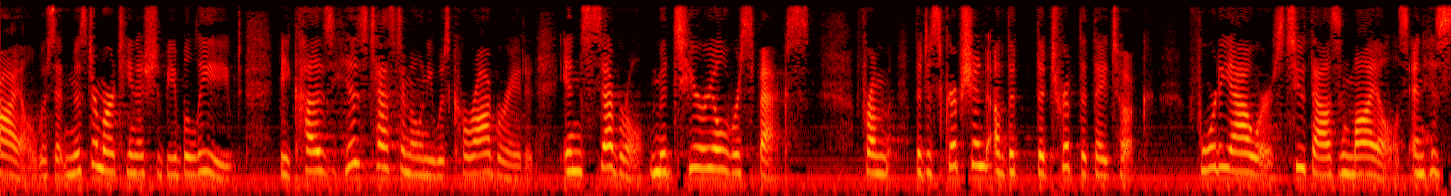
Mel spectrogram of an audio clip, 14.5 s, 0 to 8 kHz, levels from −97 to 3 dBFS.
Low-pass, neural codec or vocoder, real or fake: 7.2 kHz; none; real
